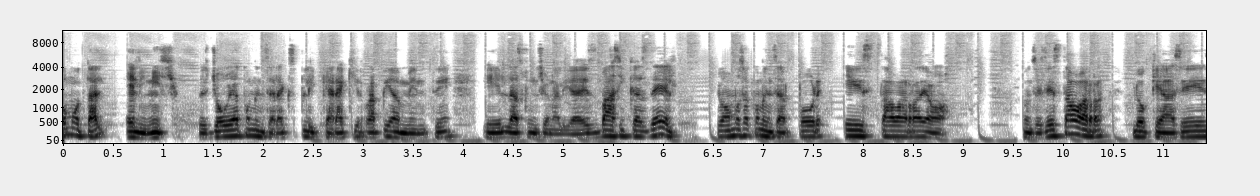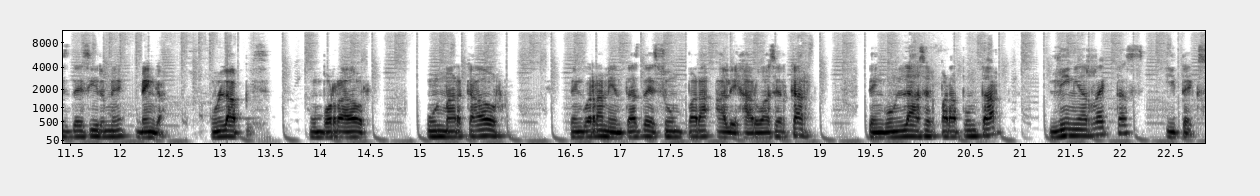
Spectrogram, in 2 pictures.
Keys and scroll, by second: 6.6 ctrl+2.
